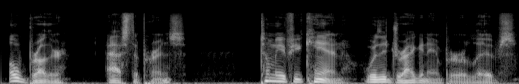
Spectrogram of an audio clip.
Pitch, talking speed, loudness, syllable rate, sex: 95 Hz, 175 wpm, -19 LUFS, 5.8 syllables/s, male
